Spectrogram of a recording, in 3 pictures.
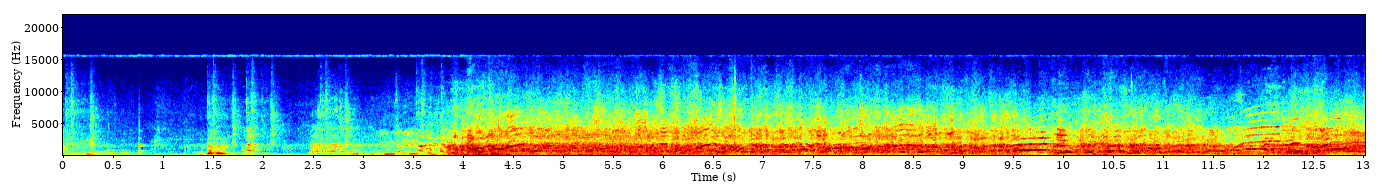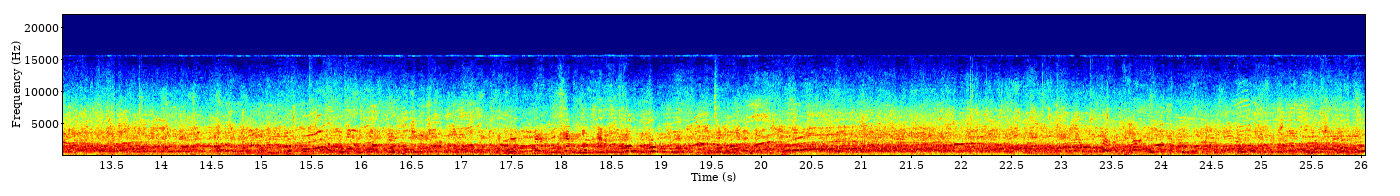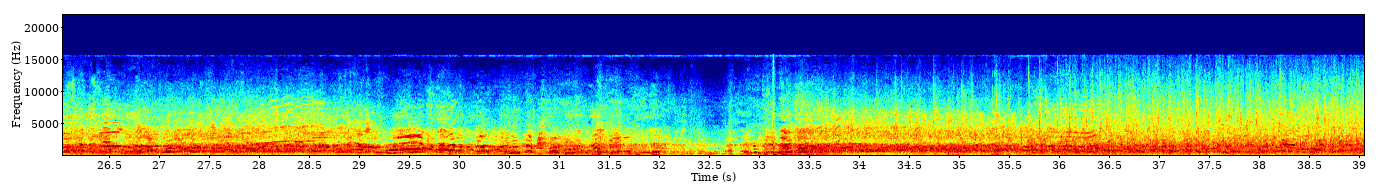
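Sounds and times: audience laughing: 0:00.0 - 0:39.0.

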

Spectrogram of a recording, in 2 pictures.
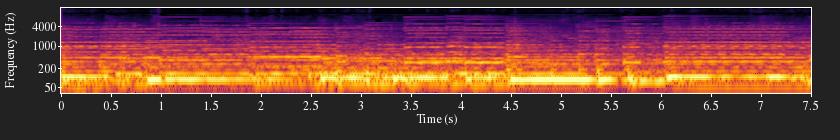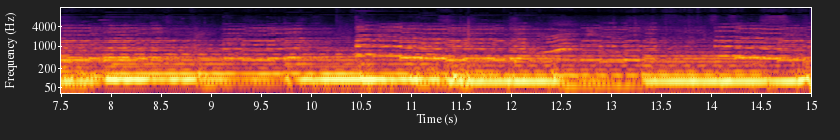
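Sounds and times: organ chords on keyboard: 0:00.0 - 0:15.0.

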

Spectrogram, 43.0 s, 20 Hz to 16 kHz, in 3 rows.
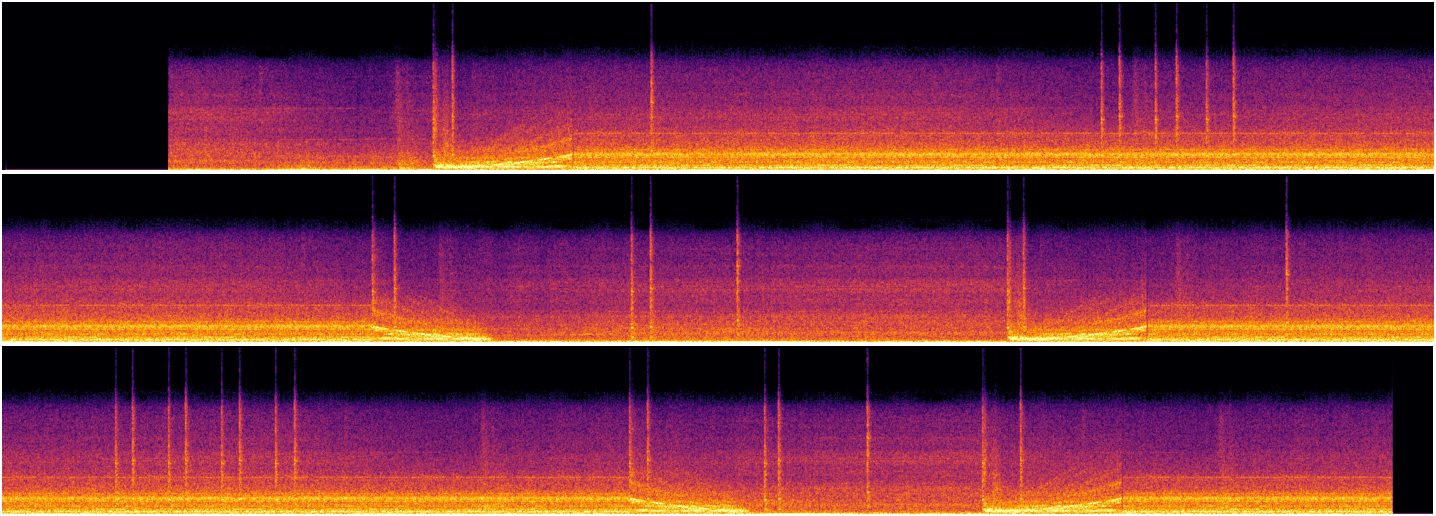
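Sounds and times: motor whine rising: 0:04.0 - 0:19.4, 0:20.2 - 0:42.6
contactor click: 0:10.9 - 0:12.4, 0:20.6 - 0:21.0, 0:24.3 - 0:25.0, 0:29.4 - 0:31.8, 0:34.8 - 0:36.6
sharp clicks: 0:20.6 - 0:21.0, 0:29.7 - 0:31.7, 0:36.2 - 0:36.6
electric motor whining: 0:34.6 - 0:37.4, 0:38.4 - 0:40.0.

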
